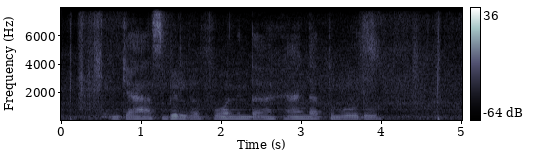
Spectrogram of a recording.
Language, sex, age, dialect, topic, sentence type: Kannada, male, 41-45, Dharwad Kannada, banking, question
